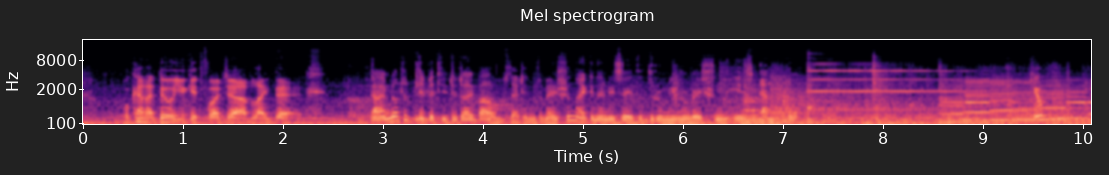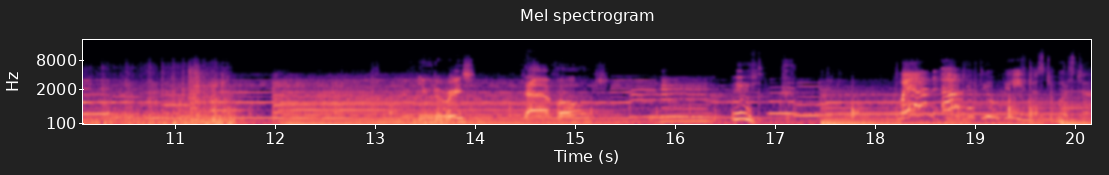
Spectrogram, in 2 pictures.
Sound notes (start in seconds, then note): 7.2 elevator bell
